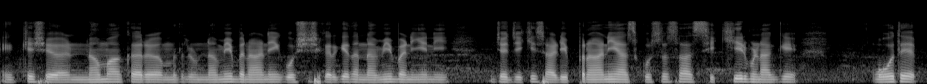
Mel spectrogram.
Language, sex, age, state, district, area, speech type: Dogri, male, 18-30, Jammu and Kashmir, Udhampur, rural, spontaneous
